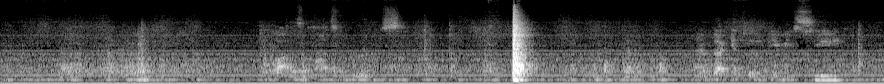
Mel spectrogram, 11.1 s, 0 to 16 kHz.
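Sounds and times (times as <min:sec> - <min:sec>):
steady low hum: 0:00.0 - 0:11.0
sharp knock: 0:06.4 - 0:06.8.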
